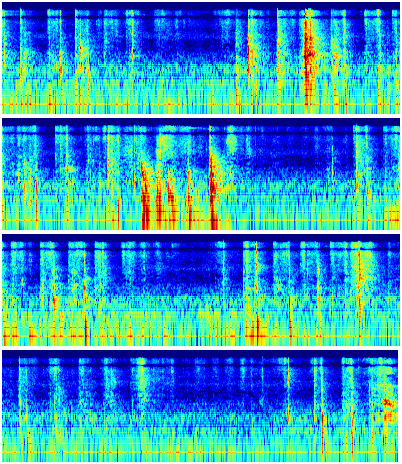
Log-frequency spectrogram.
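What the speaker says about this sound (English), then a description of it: "But then I catch them so they don't come out." Tarot cards are shuffled by hand at close range, making repeated riffling, slapping bursts in an irregular rhythm, with louder flurries midway and no talk over them.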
